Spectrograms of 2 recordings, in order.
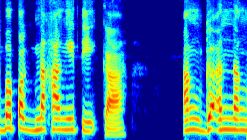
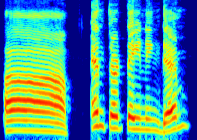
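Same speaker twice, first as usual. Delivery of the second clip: ordinary delivery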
